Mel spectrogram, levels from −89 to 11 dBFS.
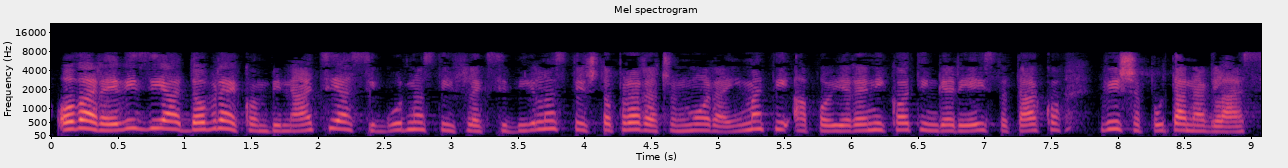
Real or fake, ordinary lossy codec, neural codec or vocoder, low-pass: real; none; none; none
